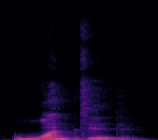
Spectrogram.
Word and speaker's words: wanted: Wanted. Why? Because it ends with a T. If it ends with a T, then it's id.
